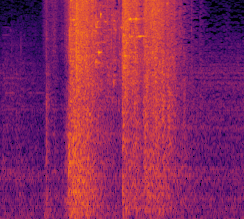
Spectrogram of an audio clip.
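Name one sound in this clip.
Glass cracks and shatters.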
